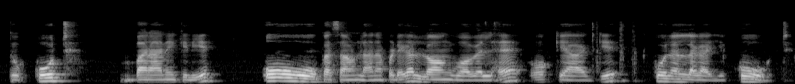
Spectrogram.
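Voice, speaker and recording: A man teaching English pronunciation, explaining step by step and drawing out each sound as he writes it. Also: mid-range voice. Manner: slow, deliberate, drawing out sounds as he writes symbols. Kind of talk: explaining lesson, speaking Hindi. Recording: dull lo-fi sound.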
